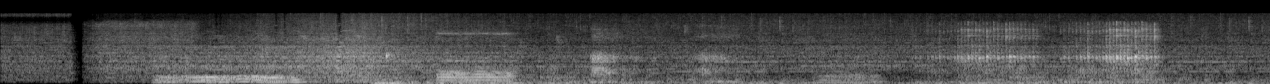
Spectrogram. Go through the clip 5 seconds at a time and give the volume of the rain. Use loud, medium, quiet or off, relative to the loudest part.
loud, medium, medium.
